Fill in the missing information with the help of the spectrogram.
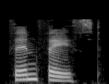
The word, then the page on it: thin faced: British English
